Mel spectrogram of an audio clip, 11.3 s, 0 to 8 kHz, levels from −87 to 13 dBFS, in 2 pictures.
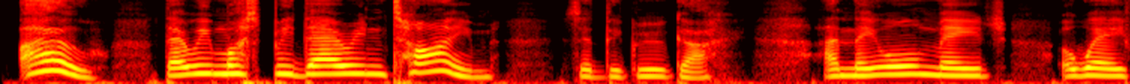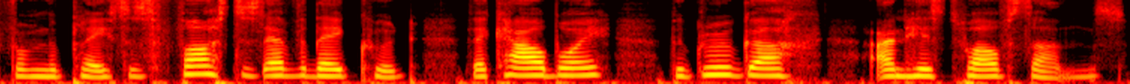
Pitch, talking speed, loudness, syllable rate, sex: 220 Hz, 175 wpm, -18 LUFS, 4.7 syllables/s, female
